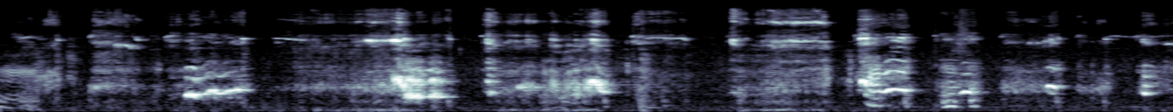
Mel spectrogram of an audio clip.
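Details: German Shorthaired Pointer named Raven, a pet dog said to always have something to say, talking back in bursts of whiny, moaning vocal sounds with short pauses between, plus a faint high background tone.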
